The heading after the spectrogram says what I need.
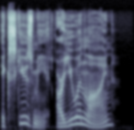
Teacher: use rising intonation for questions like, Are you in line?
